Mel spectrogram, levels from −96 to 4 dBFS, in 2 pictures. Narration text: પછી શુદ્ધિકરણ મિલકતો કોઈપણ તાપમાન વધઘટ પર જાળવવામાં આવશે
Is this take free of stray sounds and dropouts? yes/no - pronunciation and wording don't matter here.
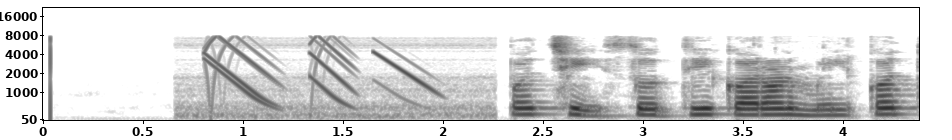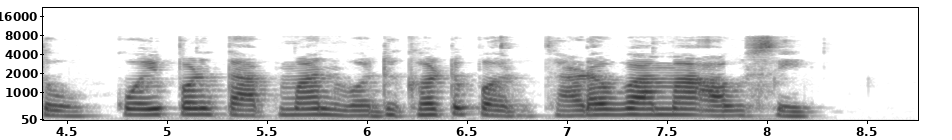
no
